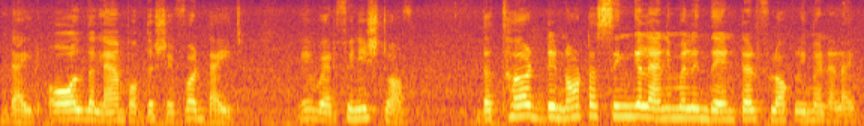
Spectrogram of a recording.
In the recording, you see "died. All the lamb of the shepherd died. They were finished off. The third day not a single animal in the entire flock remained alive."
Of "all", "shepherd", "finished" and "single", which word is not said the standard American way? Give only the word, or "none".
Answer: shepherd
